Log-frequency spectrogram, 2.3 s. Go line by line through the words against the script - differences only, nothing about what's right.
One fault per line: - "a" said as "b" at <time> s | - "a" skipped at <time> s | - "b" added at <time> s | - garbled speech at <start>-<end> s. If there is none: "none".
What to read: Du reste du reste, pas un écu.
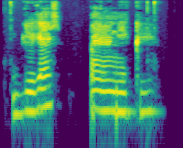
- "du reste" skipped at 0.8 s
